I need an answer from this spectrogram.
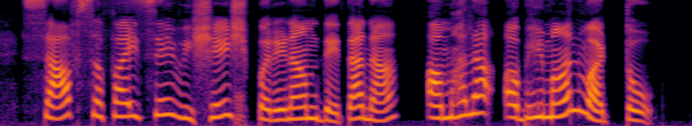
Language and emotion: Marathi, happy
